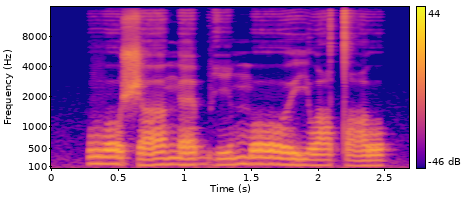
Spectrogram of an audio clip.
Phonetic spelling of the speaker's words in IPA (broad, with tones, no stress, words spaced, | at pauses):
βo˦˨ʃɐː˩˥ ŋɛ˩˥ bʱi˩˥ moː˦˨jo˩˧ tˤo˩˧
